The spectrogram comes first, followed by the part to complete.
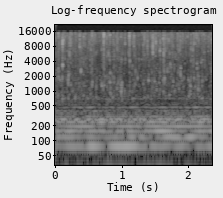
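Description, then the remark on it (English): A stream flowing steadily, a continuous gurgling rush with a deep low rumble underneath and no voices. “The current massages the soles of your feet, and pulsing water slips between your toes, as if preparing them for the walk ahead.”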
